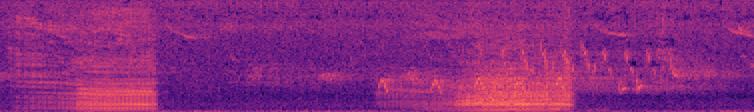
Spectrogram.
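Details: Herd of tame cattle bounding down a mountain slope gives two moos, a short one followed by a longer, richer low bellow, with small birds chirping faintly between them.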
